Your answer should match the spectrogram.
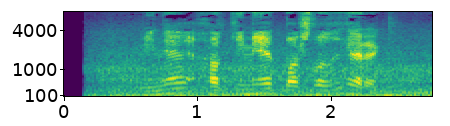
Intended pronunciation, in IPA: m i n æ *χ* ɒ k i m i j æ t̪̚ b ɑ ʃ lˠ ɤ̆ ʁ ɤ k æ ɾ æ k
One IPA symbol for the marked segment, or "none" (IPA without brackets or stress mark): χ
